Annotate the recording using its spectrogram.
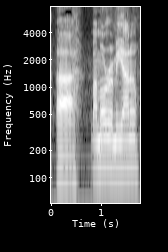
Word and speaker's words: Mamoru Miyano: And lo and behold, I'm gonna butcher his name, but Mayu Mamoru. – Mamoru Miyano? – Yes.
